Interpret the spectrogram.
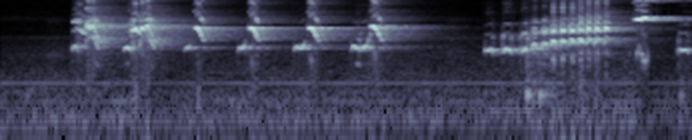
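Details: Brief Raja Teler phrase from an orange-headed thrush: five quick downslurred whistles in a row, a pause, then a dense buzzy chattering burst ending in a thin high note, with a background hum.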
